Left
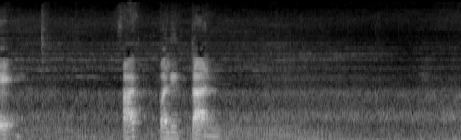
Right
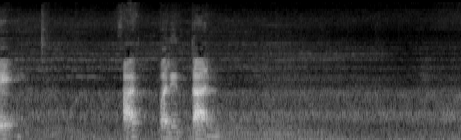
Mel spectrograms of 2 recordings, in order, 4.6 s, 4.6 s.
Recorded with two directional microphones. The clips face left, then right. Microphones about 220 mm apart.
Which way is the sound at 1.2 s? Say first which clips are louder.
Left 2 dB; 40° left (ahead or behind).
